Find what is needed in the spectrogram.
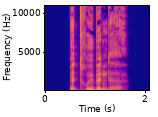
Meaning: inflection of betrübend: 1. strong/mixed nominative/accusative feminine singular 2. strong nominative/accusative plural 3. weak nominative all-gender singular
- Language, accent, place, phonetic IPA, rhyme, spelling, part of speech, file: German, Germany, Berlin, [bəˈtʁyːbn̩də], -yːbn̩də, betrübende, adjective, De-betrübende.ogg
